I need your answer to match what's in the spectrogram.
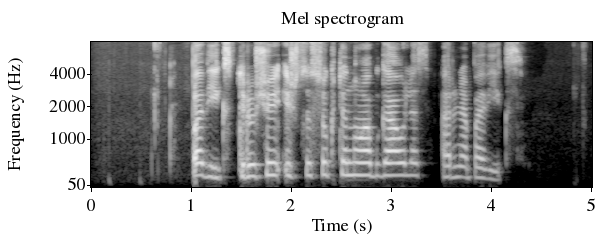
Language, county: Lithuanian, Šiauliai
